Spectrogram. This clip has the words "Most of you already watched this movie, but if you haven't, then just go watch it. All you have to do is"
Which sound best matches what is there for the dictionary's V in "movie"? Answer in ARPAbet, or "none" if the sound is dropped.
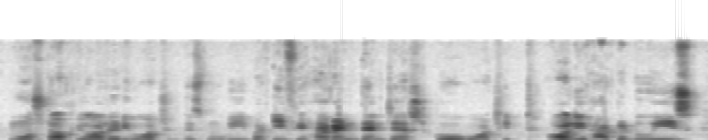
V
